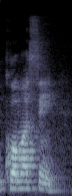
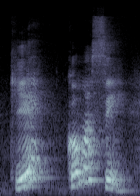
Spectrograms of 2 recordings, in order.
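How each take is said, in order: First: Said in the usual way. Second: High-pitched, taken-aback questioning; mock disbelief, pitched up; incredulous reply. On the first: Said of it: "ela responde um". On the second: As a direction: act out someone caught off guard by news. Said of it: "meio incrédula".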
